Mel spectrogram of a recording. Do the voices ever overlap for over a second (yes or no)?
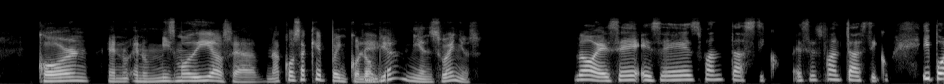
no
